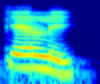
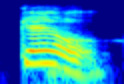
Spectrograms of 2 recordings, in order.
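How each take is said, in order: First: It ends with an extra vowel sound. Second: It ends on the consonant without a vowel. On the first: The speaker calls it wrong. "tidak dibaca kele" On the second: The speaker calls it right. "Enggak ada bunyi e"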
